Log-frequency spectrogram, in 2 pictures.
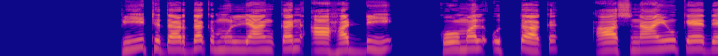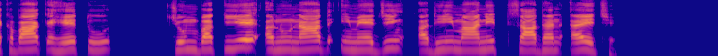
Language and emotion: Maithili, neutral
